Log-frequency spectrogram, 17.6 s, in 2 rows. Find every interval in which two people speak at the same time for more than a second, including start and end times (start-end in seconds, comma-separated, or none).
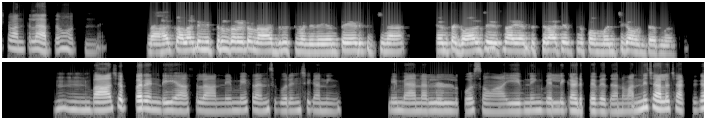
none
